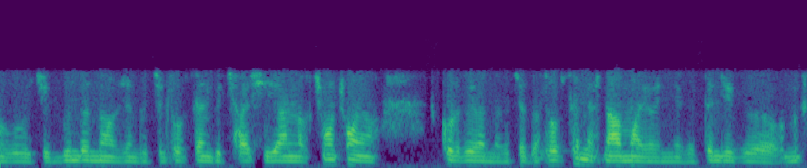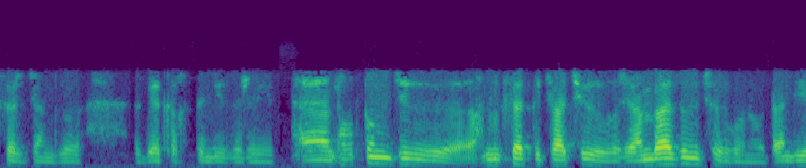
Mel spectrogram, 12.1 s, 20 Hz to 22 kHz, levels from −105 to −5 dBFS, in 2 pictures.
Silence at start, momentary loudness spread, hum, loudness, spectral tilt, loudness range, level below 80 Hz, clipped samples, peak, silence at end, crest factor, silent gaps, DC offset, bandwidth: 0 s; 14 LU; none; -32 LUFS; -3 dB/octave; 8 LU; -76 dBFS; under 0.1%; -10 dBFS; 0 s; 22 dB; none; under 0.1%; 4.2 kHz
